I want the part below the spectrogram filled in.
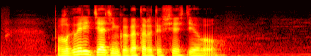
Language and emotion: Russian, neutral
